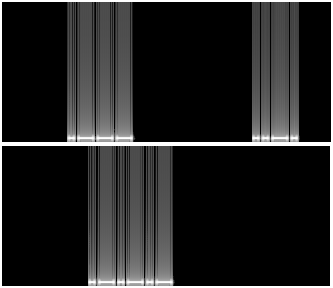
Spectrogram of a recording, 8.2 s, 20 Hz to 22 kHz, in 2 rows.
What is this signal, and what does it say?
Morse code, heard as a keyed tone, about 20 wpm, spaced as for 5 wpm, 700 Hz. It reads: JF.
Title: 255 Lesson 41e - Period - Three Characters 20wpm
